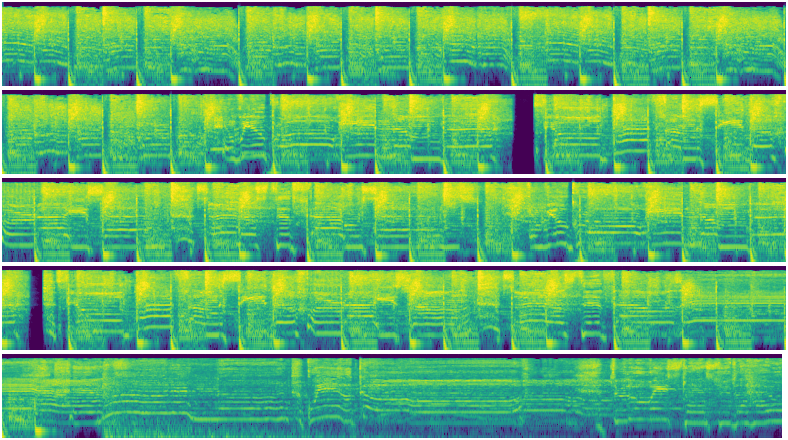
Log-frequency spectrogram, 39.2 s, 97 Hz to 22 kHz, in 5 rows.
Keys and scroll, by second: 4.4 Escape, 5.9 ctrl+z, 10.8 5, 11.0 Return, 19.5 F3, 27.1 space, 27.3 F2, 31.9 F3.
